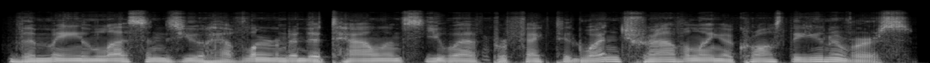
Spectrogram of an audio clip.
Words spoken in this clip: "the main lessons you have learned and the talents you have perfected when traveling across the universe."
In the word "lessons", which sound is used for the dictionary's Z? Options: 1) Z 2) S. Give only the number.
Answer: 1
